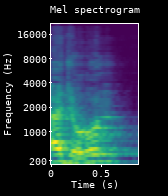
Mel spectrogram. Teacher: جیم ساکن پر قلقلہ کریں گے، را پر پڑھا جائے گا۔ غیر، اب یہاں پر تنوین کے بعد غین ہے، اظہار حلقی ہوگا، غنہ نہیں ہوگا، غین پر بھی پڑھا جائے گا۔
